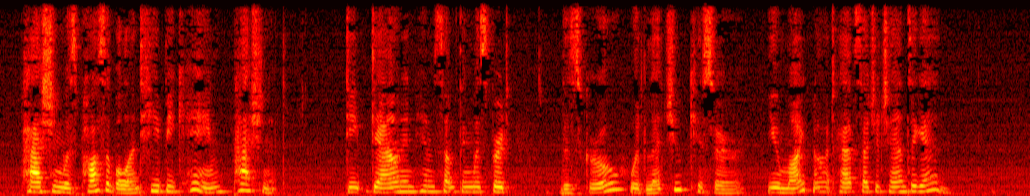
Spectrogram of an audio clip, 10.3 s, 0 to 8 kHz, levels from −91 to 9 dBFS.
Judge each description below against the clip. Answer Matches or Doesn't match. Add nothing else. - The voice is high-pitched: Matches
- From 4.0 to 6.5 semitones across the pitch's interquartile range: Doesn't match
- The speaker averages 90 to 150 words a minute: Doesn't match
